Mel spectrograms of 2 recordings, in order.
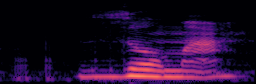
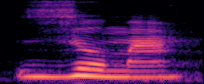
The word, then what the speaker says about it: Sommer: So summer, the summer season in German language is called Sommer. Remember, the S sound is always pronounced as Z, just like English in English.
